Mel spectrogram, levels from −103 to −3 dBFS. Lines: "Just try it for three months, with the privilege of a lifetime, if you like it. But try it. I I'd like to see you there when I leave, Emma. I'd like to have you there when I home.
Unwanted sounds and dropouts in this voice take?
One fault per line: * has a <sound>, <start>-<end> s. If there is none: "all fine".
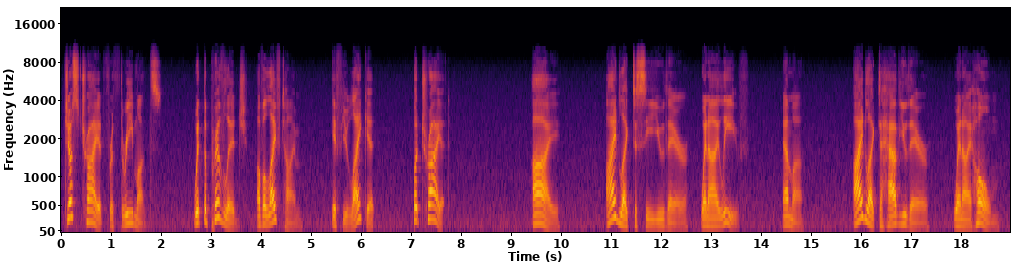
all fine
